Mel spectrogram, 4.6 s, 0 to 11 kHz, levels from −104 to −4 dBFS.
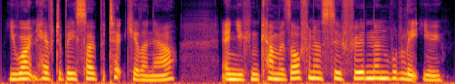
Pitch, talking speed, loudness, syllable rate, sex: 210 Hz, 265 wpm, -17 LUFS, 6.6 syllables/s, female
